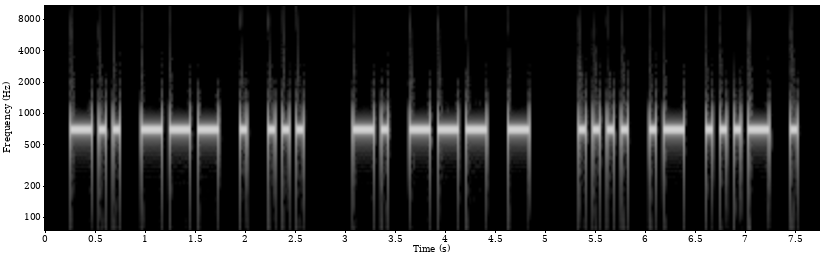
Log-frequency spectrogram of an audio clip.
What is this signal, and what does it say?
Morse code, heard as a keyed tone, about 17 wpm, 700 Hz. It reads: DOES NOT HAVE
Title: Sentences from Top 1600 Words 17wpm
